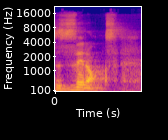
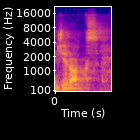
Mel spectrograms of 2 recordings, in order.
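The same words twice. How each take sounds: First: The word begins with a z sound. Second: The word begins with a j sound. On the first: The speaker calls it right. "Z sound has to come whenever you pronounce this word" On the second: The speaker calls it wrong. "they say Xerox. It's not Xerox, not J"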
